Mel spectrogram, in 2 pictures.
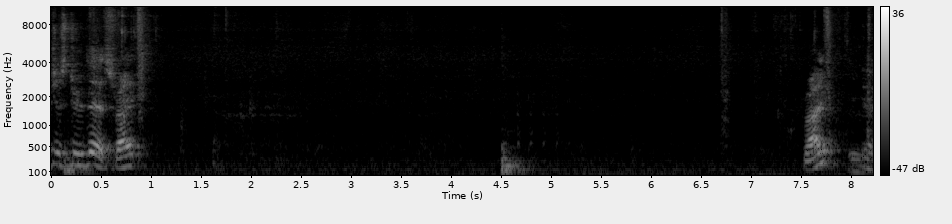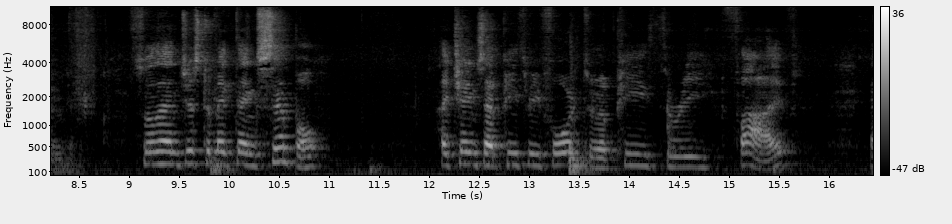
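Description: A middle-aged man speaks calmly and explains, close by, with pauses.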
